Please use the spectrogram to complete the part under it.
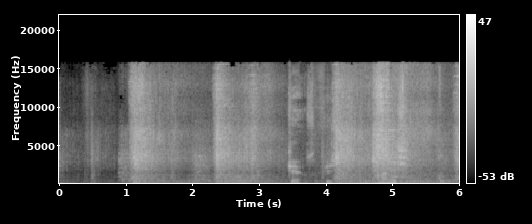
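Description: A sword swings and strikes with sharp, heavy hits.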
